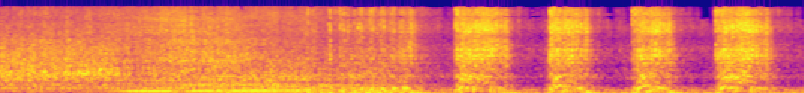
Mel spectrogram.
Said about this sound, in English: It was there that Jeff climbed behind the wheel for the first time, and a truck helped push start the massive motor.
